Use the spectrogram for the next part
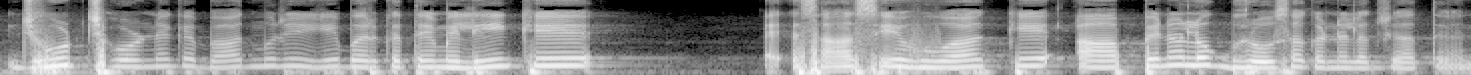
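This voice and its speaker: A woman's voice: on the high side, gravelly, darkish tone. A woman giving an earnest religious talk, sharing her personal testimony. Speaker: religious speaker.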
